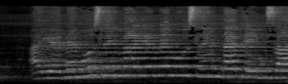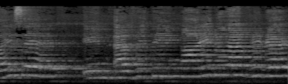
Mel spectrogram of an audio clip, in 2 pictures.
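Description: A young girl singing a poem solo in a high child's voice, holding long notes and sliding between them; she comes in about half a second in after a brief pause.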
